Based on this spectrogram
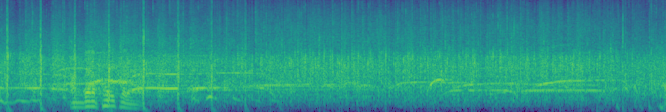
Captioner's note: audience applauds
